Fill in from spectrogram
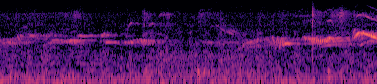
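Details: Common blackbird in the evening giving a short, soft fluted phrase that slides upward, closing with a sharper high twitter, against a quiet background.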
